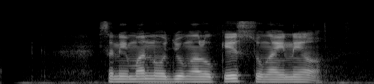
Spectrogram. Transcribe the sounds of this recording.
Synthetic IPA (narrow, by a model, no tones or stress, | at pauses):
sənimanːud͡ʒuŋalukɪsːuŋainil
